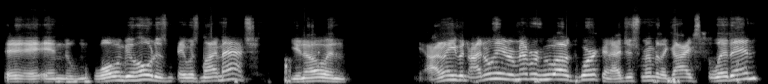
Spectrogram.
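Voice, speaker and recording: A man's voice: on the high side, animated, fairly quick, bright, forceful tone, no room sound, poor audio. A man, a pro wrestler, chatting casually on a podcast, stammering and repeating words as he talks. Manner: stammering, repeats words while searching for them.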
